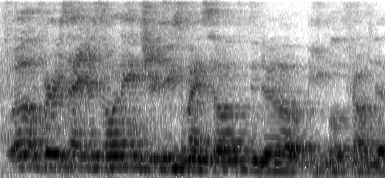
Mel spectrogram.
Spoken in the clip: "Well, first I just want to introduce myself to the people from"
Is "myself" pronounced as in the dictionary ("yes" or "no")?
no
